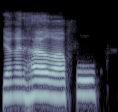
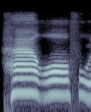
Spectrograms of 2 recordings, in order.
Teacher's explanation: Dia tak boleh sama ra dengan ha. Ha tu memang dia nipis lah.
